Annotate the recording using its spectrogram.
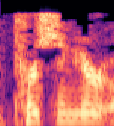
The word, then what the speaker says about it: Persinger: and you mention a concept entitled the Persinger or Persinger helmet.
